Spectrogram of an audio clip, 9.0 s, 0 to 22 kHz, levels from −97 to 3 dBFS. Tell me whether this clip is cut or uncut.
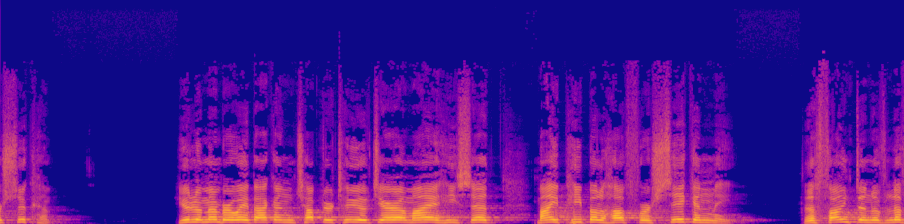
uncut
